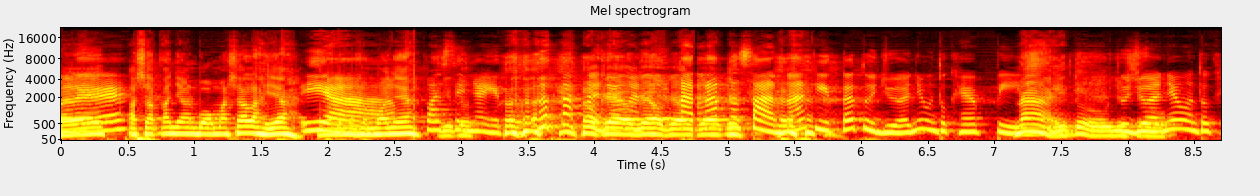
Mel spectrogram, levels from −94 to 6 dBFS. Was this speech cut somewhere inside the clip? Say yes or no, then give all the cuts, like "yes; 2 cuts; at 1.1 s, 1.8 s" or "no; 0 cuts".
no; 0 cuts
